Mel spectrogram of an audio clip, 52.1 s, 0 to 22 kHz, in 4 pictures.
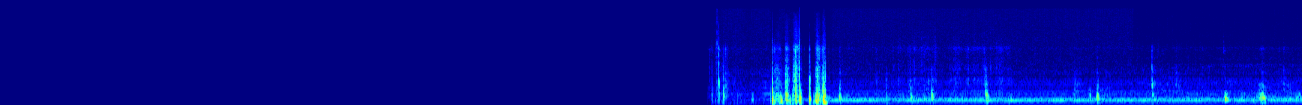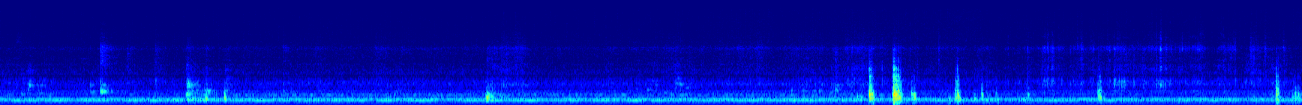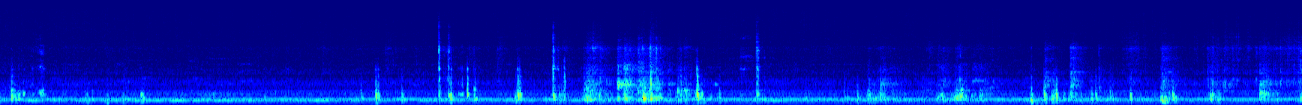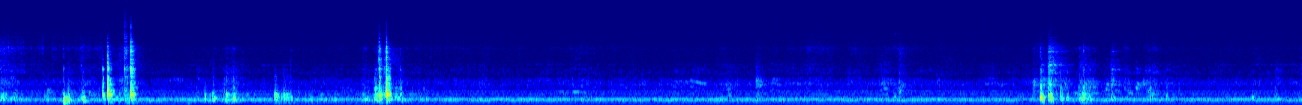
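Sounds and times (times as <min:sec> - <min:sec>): low appliance hum: 0:07.1 - 0:52.0
aluminium foil crinkling: 0:19.0 - 0:26.3, 0:37.2 - 0:40.1.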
